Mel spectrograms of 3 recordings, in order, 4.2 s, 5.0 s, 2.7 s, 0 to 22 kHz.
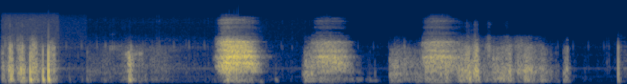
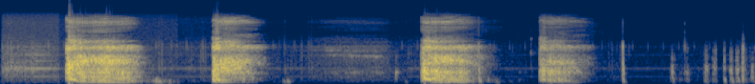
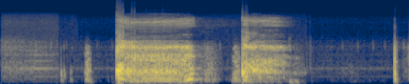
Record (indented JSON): {
  "exhalation_length": "4.2 s",
  "exhalation_amplitude": 30022,
  "exhalation_signal_mean_std_ratio": 0.37,
  "three_cough_length": "5.0 s",
  "three_cough_amplitude": 32768,
  "three_cough_signal_mean_std_ratio": 0.4,
  "cough_length": "2.7 s",
  "cough_amplitude": 32768,
  "cough_signal_mean_std_ratio": 0.45,
  "survey_phase": "beta (2021-08-13 to 2022-03-07)",
  "age": "18-44",
  "gender": "Female",
  "wearing_mask": "No",
  "symptom_cough_any": true,
  "symptom_runny_or_blocked_nose": true,
  "symptom_sore_throat": true,
  "symptom_abdominal_pain": true,
  "symptom_diarrhoea": true,
  "symptom_fatigue": true,
  "symptom_fever_high_temperature": true,
  "symptom_change_to_sense_of_smell_or_taste": true,
  "symptom_loss_of_taste": true,
  "symptom_onset": "3 days",
  "smoker_status": "Ex-smoker",
  "respiratory_condition_asthma": false,
  "respiratory_condition_other": false,
  "recruitment_source": "Test and Trace",
  "submission_delay": "2 days",
  "covid_test_result": "Positive",
  "covid_test_method": "RT-qPCR",
  "covid_ct_value": 16.5,
  "covid_ct_gene": "N gene",
  "covid_ct_mean": 16.9,
  "covid_viral_load": "2900000 copies/ml",
  "covid_viral_load_category": "High viral load (>1M copies/ml)"
}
